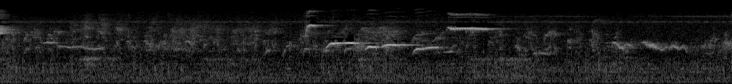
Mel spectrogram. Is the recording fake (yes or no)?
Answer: no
